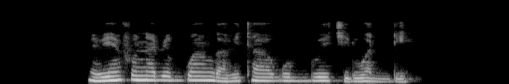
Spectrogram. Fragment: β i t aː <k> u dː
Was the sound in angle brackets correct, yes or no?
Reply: no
